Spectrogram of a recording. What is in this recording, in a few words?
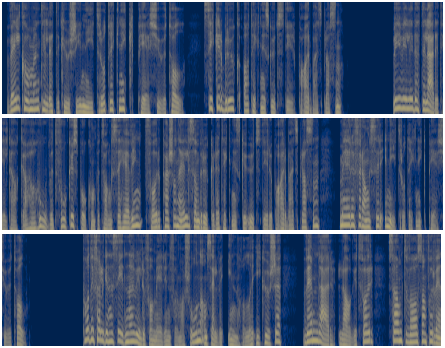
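Norwegian e-learning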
